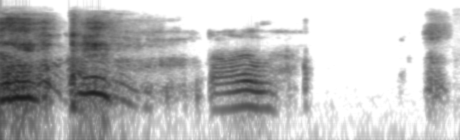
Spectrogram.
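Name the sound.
coughing and throat clearing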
